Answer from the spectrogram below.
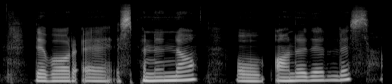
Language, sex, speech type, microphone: Norwegian, female, spontaneous, Shure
